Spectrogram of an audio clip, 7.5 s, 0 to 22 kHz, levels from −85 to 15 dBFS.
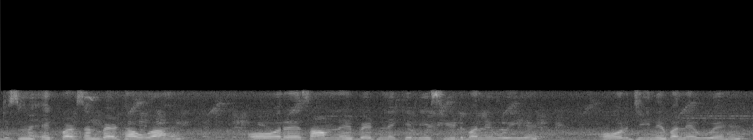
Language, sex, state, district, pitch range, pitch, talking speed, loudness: Hindi, female, Uttar Pradesh, Jalaun, 210-230 Hz, 215 Hz, 160 wpm, -21 LUFS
